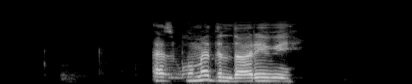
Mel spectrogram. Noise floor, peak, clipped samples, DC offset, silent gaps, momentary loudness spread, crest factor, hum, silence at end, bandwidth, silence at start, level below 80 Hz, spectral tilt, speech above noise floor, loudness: -81 dBFS; -2 dBFS; under 0.1%; under 0.1%; none; 8 LU; 18 dB; none; 1.2 s; 7.8 kHz; 1.55 s; -64 dBFS; -6 dB/octave; 65 dB; -16 LUFS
